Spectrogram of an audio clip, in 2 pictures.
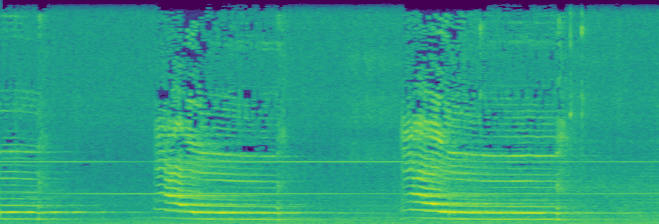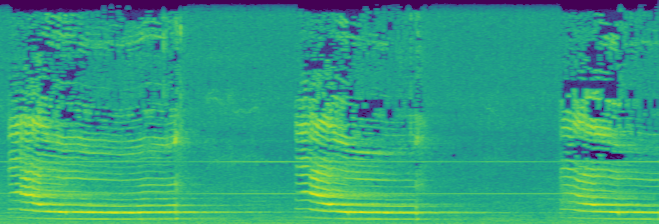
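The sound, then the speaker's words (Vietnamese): Five drawn-out cat meows rise from a forest, spaced a few seconds apart, each starting high and sliding down in pitch, with quiet pauses between them. “Từ khu rừng chỉ vang lên những tiếng mèo kêu, thỉnh thoảng lác đác, sau đó lại chìm vào im lặng đến ngột ngạt và đáng sợ.”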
